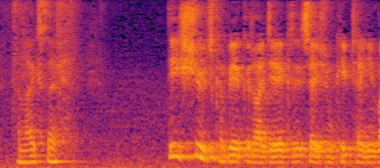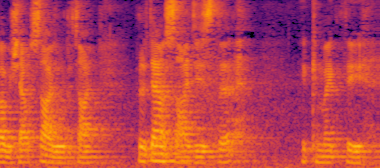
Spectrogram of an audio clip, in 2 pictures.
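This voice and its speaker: In a British accent, a man with a fairly low pitch speaks at a moderate pace in a monotone, flat intonation, taking long, frequent pauses amid audible room echo and noticeable background noise. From Britain. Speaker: vlogger. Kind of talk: casual vlog talk. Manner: hesitant, many fillers.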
